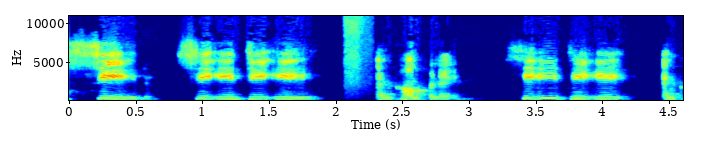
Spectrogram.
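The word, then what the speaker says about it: Cede: changed the entire Lewis Cass Payseur Trust into a new company called Seed, C-E-D-E and Company.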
